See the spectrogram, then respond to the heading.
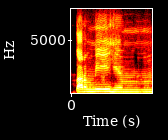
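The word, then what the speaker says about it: ترميهم: Nah, cara pengucapannya mim tampak samar, bibir tanpa ditekan kuat. Ya, disertai dengan gunnah. Jadi tampak samar. Mimnya tidak terjelas untuk ya. Tarmihim.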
